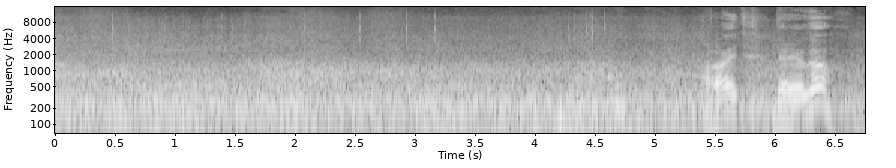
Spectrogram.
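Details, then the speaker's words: 2008 Honda CR-V test drive after rear brake pad replacement, mic at rear: steady road and tyre hum, no grinding while braking; grinding was caused by very worn rear pads, now fixed. "there's no more it's already fixed so that's how you diagnose and fix a car with a grinding sound every time you brake"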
